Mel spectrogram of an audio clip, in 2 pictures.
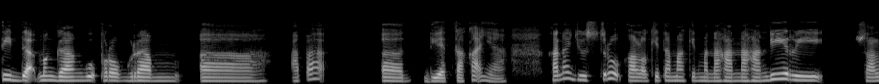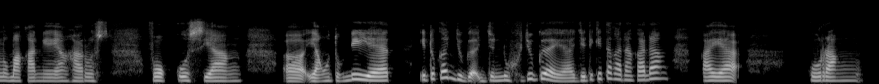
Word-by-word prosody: tidak 215 Hz, -6 st, +5 dB
mengganggu 185 Hz, -2 st, +2 dB
program, 170 Hz, -2 st, 0 dB, 0.3 s
eee, 160 Hz, -1 st, -2 dB, 0.4 s
apa, 240 Hz, +11 st, -4 dB, 0.6 s
eee, 165 Hz, -2 st, +1 dB, 0.2 s
diet 150 Hz, 0 st, +1 dB
Kakaknya, 145 Hz, -2 st, -3 dB, 0.5 s
karena 205 Hz, +8 st, +1 dB
justru 220 Hz, +3 st, -1 dB
kalau 170 Hz, -2 st, 0 dB
kita 185 Hz, 0 st, -4 dB
makin 175 Hz, 0 st, -4 dB
menahan-nahan 165 Hz, +1 st, -1 dB
diri, 205 Hz, -7 st, +3 dB, 0.3 s
selalu 170 Hz, +1 st, -2 dB
makannya 160 Hz, 0 st, 0 dB
yang 165 Hz, -, -4 dB
harus 160 Hz, 0 st, -2 dB, 0.4 s
fokus 180 Hz, 0 st, +1 dB
yang, 165 Hz, 0 st, +1 dB, 0.4 s
eee, 150 Hz, +1 st, +3 dB
yang 150 Hz, -, +1 dB
untuk 170 Hz, 0 st, -6 dB
diet, 190 Hz, -5 st, +6 dB, 0.3 s
itu 210 Hz, +4 st, 0 dB
kan 310 Hz, +1 st, +2 dB
juga 190 Hz, -5 st, +3 dB
jenuh 185 Hz, +4 st, -3 dB
juga 250 Hz, 0 st, +3 dB
ya, 150 Hz, -3 st, +1 dB
jadi 185 Hz, -, 0 dB
kita 265 Hz, +1 st, -2 dB
kadang-kadang 235 Hz, +4 st, 0 dB, 0.3 s
kayak 180 Hz, 0 st, +3 dB, 0.7 s
kurang 175 Hz, -1 st, 0 dB
175 Hz, 125 wpm, -26 LUFS, 165-195 Hz, 0.7 s, diet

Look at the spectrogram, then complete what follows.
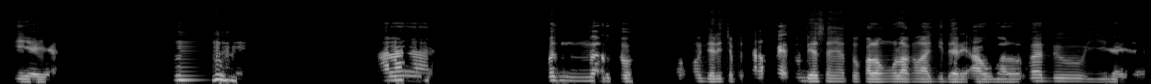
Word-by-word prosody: Iya 130 Hz, -2 st, +2 dB
iya. 115 Hz, 0 st, -1 dB, 1.2 s
Mhm. 200 Hz, -1 st, +2 dB, 1.4 s
Halangan. 190 Hz, +1 st, +3 dB, 1.2 s
Bener 170 Hz, -3 st, +1 dB, 0.2 s
tuh, 140 Hz, -1 st, +1 dB, 0.4 s
kalau 145 Hz, -, -17 dB
mau 150 Hz, 0 st, -7 dB
jadi 130 Hz, +1 st, +4 dB
cepat 145 Hz, -, -9 dB
capek 160 Hz, 0 st, +2 dB
tuh 160 Hz, -, -15 dB
biasanya 145 Hz, -1 st, +2 dB
tuh 135 Hz, -, -5 dB
kalau 130 Hz, 0 st, +7 dB
ngulang 135 Hz, 0 st, +3 dB
lagi 130 Hz, +1 st, 0 dB
dari 125 Hz, 0 st, +1 dB
awal. 125 Hz, -1 st, 0 dB
Waduh 145 Hz, -2 st, -1 dB
iya 125 Hz, 0 st, -9 dB
iya. 115 Hz, -, -16 dB
145 Hz, 115 wpm, -27 LUFS, 130-175 Hz, 1.4 s, kalau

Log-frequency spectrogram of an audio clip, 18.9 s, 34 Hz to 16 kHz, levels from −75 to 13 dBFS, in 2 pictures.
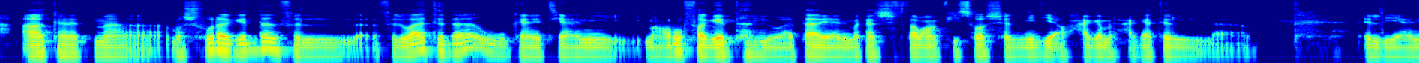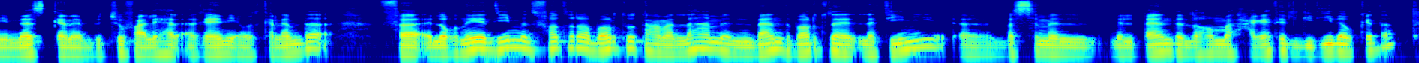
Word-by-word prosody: آه 95 Hz, +1 st, +7 dB
كانت 95 Hz, -1 st, -1 dB
ما 85 Hz, -2 st, -3 dB
مشهورة 115 Hz, +6 st, +3 dB
جدًا 115 Hz, +4 st, +2 dB
في 125 Hz, -4 st, -4 dB
ال 80 Hz, -1 st, -5 dB
في -, -, -10 dB
الوقت 110 Hz, +7 st, +4 dB
ده، 110 Hz, 0 st, +2 dB
وكانت 90 Hz, -5 st, -3 dB
يعني 80 Hz, -1 st, -2 dB
معروفة 110 Hz, -2 st, +3 dB
جدًا 90 Hz, -1 st, +2 dB
وقتها 80 Hz, +3 st, +3 dB
يعني 80 Hz, -1 st, +2 dB
ما 90 Hz, -, -1 dB
كنش 95 Hz, -1 st, -3 dB
طبعًا 90 Hz, -2 st, +3 dB
في 100 Hz, -, -12 dB
سوشيال 95 Hz, -4 st, -1 dB
ميديا 85 Hz, 0 st, +1 dB
أو -, -, -6 dB
حاجة -, -, -1 dB
من -, -, 0 dB
الحاجات -, -, -4 dB
ال 80 Hz, -3 st, -3 dB, 1.0 s
اللي 85 Hz, -2 st, -2 dB
يعني 80 Hz, 0 st, -1 dB
الناس 90 Hz, +3 st, +2 dB
كانت 85 Hz, -2 st, 0 dB
بتشوف 85 Hz, -, -4 dB
عليها 90 Hz, +3 st, +2 dB
الأغاني 90 Hz, +2 st, 0 dB
أو 85 Hz, -, -3 dB
الكلام 90 Hz, +3 st, -2 dB
ده، 140 Hz, +4 st, -1 dB, 0.3 s
فالأغنية 95 Hz, +7 st, +4 dB
دي 135 Hz, +3 st, +1 dB
من 150 Hz, -3 st, +1 dB
فترة 140 Hz, +3 st, 0 dB
برضه 130 Hz, +3 st, +2 dB
اتعمل 105 Hz, -7 st, -1 dB
لها 135 Hz, +4 st, 0 dB
من 105 Hz, -9 st, -1 dB
باند 115 Hz, +5 st, +1 dB
برضه 105 Hz, +4 st, 0 dB
ل 100 Hz, -, +3 dB
لاتيني، 115 Hz, -, -2 dB
آآ 85 Hz, +1 st, -7 dB
بس 95 Hz, +3 st, +1 dB
من 100 Hz, -, 0 dB
ال 90 Hz, -2 st, -4 dB
من 90 Hz, -, -4 dB
الباند 100 Hz, +4 st, 0 dB
اللي 95 Hz, -2 st, -1 dB
هم 100 Hz, +2 st, -1 dB
الحاجات 100 Hz, +3 st, -4 dB
الجديدة 105 Hz, +1 st, +1 dB
وكده. 115 Hz, -, -5 dB
95 Hz, 190 wpm, -25 LUFS, 90-110 Hz, 1.0 s, آه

